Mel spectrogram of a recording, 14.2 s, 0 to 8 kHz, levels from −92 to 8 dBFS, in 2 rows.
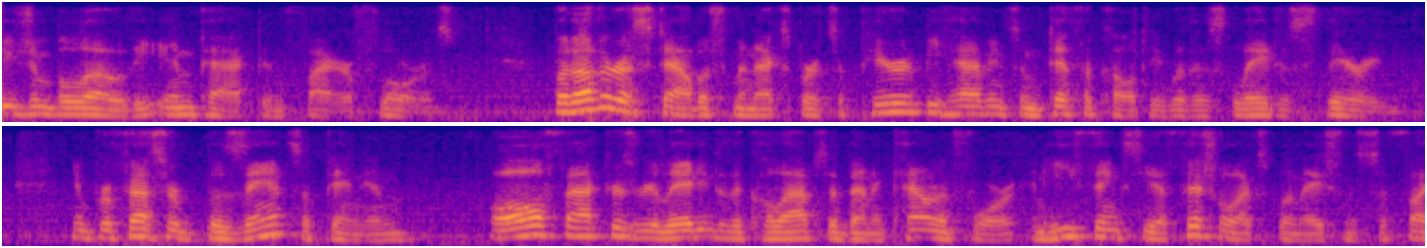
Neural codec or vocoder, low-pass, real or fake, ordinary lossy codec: none; 7.2 kHz; real; Opus, 16 kbps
